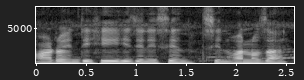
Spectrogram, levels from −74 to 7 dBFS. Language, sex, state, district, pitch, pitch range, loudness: Chakma, female, Tripura, Dhalai, 190 Hz, 180-195 Hz, -17 LUFS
